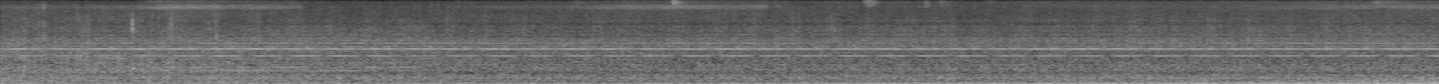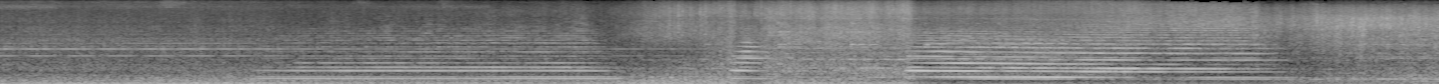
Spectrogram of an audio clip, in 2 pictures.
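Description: Union Pacific diesel locomotives on a loaded grain train approaching with a low rumble that grows steadily louder, then the lead locomotive's air horn sounding a long blast, a short one, and another long one as it passes, the last dropping slightly in pitch. The trailing locomotives' engines and the wheels on the rail follow near the end.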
